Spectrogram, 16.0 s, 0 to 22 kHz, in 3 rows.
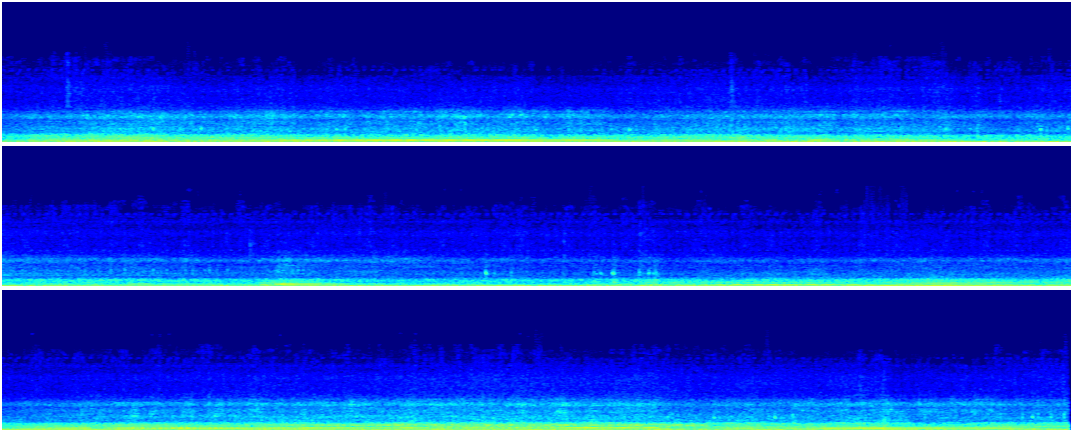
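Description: Alfa Romeo Giulia Quadrifoglio's twin-turbo V6 heard inside the cabin, its pitch rising and falling again and again as the car accelerates and lifts off through a series of corners, over a steady low road rumble.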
